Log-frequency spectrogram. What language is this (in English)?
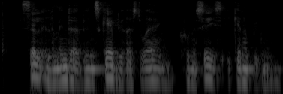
Danish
